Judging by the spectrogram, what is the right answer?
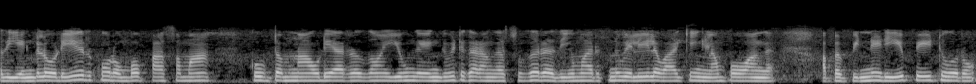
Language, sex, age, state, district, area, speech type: Tamil, female, 60+, Tamil Nadu, Tiruvarur, rural, spontaneous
